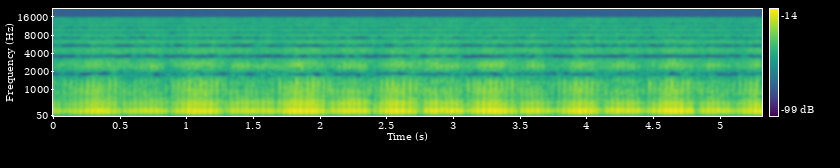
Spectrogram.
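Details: Pet cat purring while being petted, a deep rhythmic rumble pulsing about one and a half times per second in an even inhale-exhale pattern, with faint stroking sounds.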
